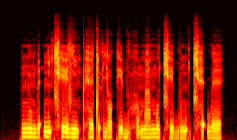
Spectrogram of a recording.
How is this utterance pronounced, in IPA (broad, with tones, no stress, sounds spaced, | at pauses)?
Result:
n ũ˨ b ɛ˦ ʔ n ĩ˦˨ t͡ɕʰ ḛ˦˨ ɪ̯ z ĩ˨ pʰ ɛ˦ t ʊ˦ ʔ j ɔ˨ k ḛ˦˨ b ṵ˦˨ h o̰˦˨ m ä˦ m o˦ t͡ɕʰ e˨ b o˨ n ʊ˦ ʔ t͡ɕʰ ɛ˦ ʔ w ɛ˨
